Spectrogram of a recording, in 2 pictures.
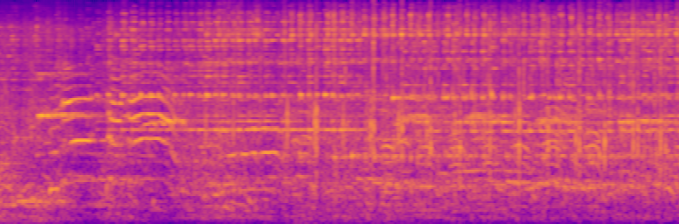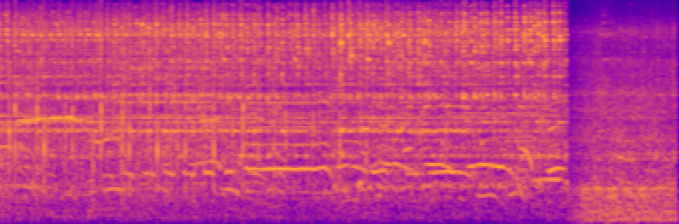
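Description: Spectators clap their hands.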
